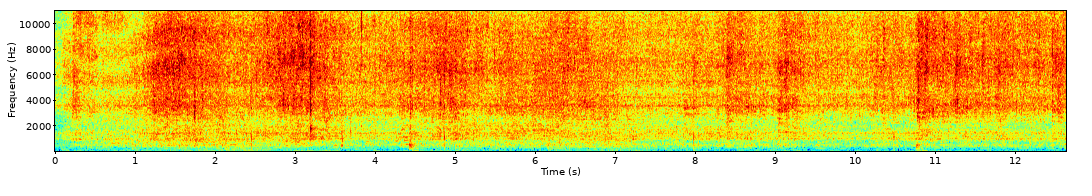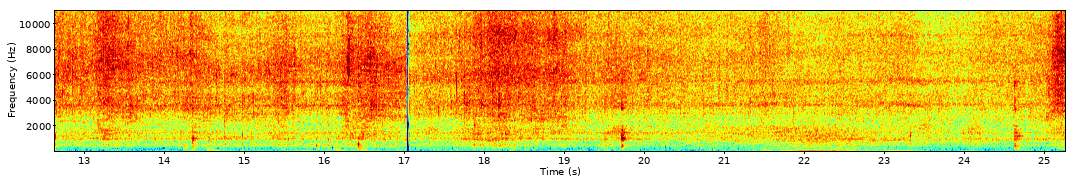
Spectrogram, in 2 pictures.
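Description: Chicken pieces frying in oily masala in an aluminium pot over high gas, sizzling steadily. The sizzle swells with each stroke of a wooden spatula scraping through, and the spatula knocks sharply on the pot now and then. This is the bhuna stage, the chicken being browned in the spice paste on high heat.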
